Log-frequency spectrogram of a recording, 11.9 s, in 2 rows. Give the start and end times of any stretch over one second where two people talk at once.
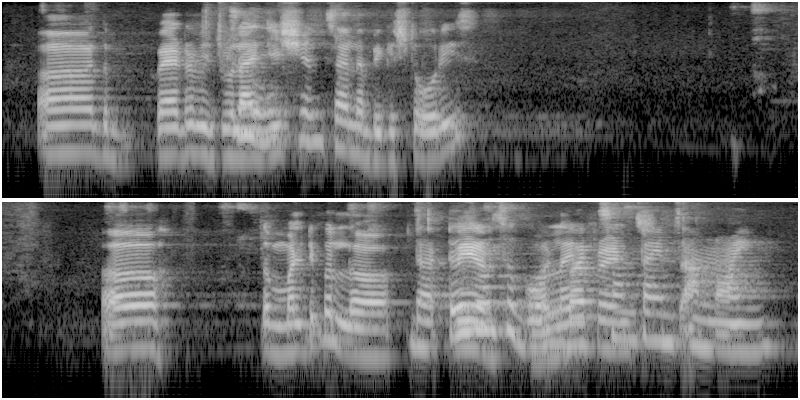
9.3-10.9

